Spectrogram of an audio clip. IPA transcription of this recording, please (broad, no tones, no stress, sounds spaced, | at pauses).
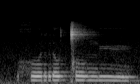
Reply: x u r u ǀ u ŋ y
